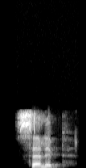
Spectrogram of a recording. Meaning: salep
- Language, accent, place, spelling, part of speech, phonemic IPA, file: French, France, Lyon, salep, noun, /sa.lɛp/, LL-Q150 (fra)-salep.wav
